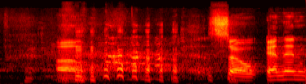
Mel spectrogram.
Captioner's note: audience laughs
